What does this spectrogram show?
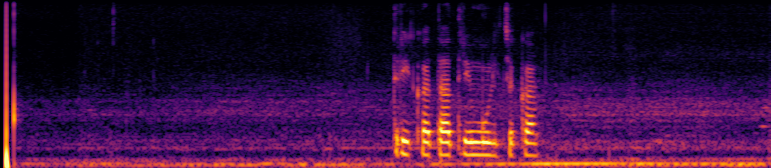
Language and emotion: Russian, neutral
